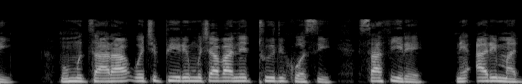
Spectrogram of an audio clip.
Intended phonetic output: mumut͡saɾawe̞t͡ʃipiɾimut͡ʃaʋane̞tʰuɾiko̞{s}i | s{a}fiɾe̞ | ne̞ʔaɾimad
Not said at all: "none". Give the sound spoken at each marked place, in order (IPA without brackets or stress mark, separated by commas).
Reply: s, a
